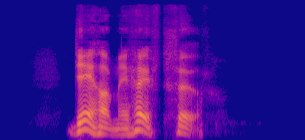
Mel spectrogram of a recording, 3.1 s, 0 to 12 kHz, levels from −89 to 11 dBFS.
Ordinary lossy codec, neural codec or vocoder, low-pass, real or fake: AAC, 48 kbps; autoencoder, 48 kHz, 32 numbers a frame, DAC-VAE, trained on Japanese speech; 10.8 kHz; fake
